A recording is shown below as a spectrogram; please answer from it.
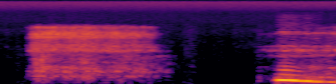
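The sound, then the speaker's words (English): A deep breath: a soft, airy inhalation lasting about a second, then a pause, then a louder, voiced exhalation that trails off. “And take another beautiful deep breath in.”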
